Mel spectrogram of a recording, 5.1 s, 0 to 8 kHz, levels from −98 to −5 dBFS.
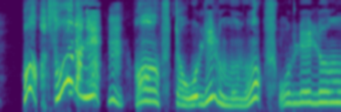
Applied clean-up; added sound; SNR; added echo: neural mask model Resemble Enhance denoiser.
